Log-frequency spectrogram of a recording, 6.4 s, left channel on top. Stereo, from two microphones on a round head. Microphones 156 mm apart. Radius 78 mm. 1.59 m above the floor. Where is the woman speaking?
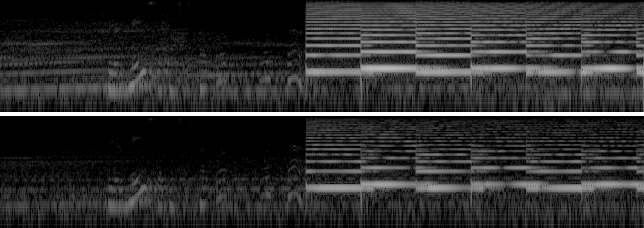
5° left (ahead or behind), 1.8 m; by 3.2 s 25° right (ahead or behind), 3.5 m.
